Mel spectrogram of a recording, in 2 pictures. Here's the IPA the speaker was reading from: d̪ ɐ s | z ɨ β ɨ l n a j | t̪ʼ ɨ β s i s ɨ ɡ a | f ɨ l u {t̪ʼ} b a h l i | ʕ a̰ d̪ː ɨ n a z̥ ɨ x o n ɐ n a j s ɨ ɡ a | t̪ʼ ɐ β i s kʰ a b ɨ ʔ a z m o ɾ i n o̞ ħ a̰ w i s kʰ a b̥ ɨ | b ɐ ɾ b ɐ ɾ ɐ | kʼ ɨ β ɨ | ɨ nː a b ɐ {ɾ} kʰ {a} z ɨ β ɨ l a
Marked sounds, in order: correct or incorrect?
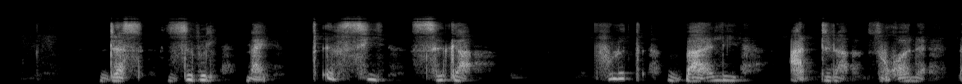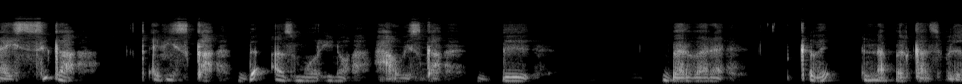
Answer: correct, incorrect, correct

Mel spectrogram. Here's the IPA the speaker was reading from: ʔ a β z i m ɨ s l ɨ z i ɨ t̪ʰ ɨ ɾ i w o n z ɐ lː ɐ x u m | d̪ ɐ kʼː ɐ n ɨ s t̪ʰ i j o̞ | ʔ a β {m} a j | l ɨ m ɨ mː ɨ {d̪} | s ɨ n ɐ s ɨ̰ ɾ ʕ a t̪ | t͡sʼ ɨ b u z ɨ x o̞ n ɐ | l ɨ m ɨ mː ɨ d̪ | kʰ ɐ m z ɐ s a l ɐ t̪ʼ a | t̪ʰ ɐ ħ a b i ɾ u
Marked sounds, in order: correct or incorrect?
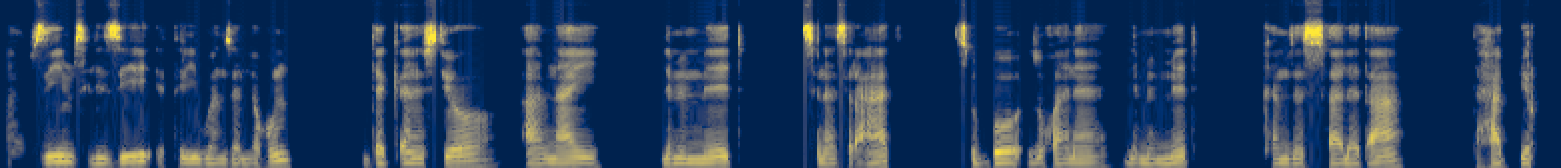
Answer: incorrect, correct

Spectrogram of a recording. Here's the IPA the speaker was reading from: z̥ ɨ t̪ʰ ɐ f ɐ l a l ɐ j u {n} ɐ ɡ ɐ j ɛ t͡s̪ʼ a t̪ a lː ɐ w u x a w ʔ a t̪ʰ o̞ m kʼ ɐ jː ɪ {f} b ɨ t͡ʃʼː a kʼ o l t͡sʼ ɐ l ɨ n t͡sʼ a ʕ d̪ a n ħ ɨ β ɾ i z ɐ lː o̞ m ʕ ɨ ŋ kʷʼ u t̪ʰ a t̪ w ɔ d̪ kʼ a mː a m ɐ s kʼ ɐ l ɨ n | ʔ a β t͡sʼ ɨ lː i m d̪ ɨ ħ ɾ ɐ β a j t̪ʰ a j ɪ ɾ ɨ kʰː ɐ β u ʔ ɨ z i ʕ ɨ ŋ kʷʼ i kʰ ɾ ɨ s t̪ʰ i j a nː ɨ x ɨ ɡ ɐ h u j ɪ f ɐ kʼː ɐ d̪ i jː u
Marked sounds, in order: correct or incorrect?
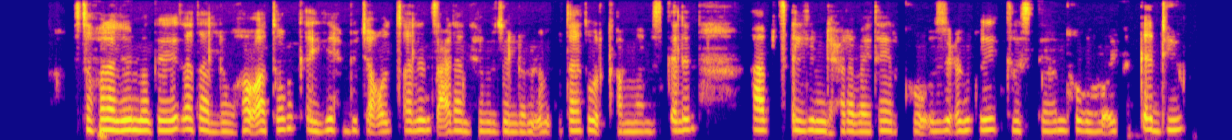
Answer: incorrect, incorrect

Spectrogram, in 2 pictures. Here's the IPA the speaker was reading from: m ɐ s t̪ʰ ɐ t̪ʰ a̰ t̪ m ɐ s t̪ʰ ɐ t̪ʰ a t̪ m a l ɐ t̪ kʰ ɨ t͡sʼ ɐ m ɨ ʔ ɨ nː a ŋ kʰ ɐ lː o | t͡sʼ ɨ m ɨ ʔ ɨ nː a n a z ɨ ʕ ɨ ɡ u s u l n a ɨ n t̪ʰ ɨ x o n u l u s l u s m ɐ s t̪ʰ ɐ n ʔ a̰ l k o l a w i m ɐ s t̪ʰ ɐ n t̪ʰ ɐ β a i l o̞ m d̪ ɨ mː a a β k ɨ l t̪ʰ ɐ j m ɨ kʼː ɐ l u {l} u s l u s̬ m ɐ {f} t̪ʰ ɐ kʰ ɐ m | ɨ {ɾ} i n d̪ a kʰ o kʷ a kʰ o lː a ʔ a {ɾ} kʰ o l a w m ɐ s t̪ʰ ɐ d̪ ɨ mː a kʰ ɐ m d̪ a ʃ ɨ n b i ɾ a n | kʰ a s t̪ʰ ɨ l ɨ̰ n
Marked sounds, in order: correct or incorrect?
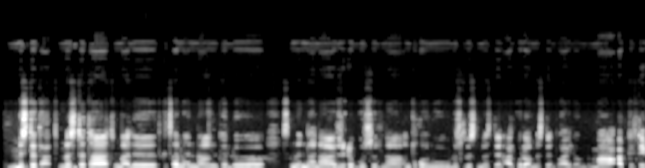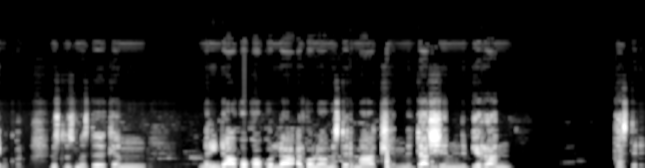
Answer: correct, incorrect, correct, incorrect

